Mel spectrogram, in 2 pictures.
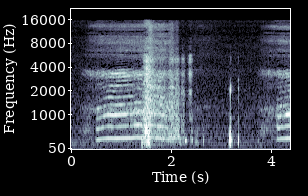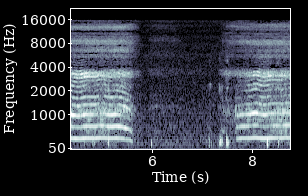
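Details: Heavy snoring, long whistling, buzzy snores with each breath, about 17 per minute, with quiet pauses between.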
